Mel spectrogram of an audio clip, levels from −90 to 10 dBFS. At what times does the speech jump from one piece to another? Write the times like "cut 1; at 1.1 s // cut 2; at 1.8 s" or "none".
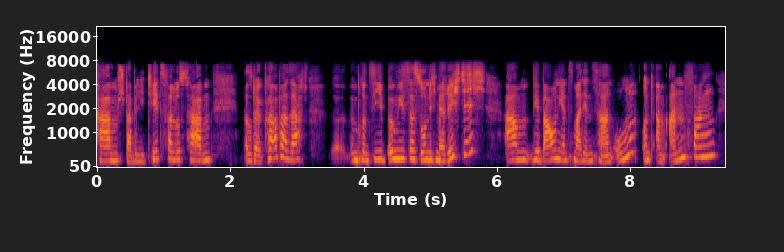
cut 1; at 2.2 s // cut 2; at 4.3 s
